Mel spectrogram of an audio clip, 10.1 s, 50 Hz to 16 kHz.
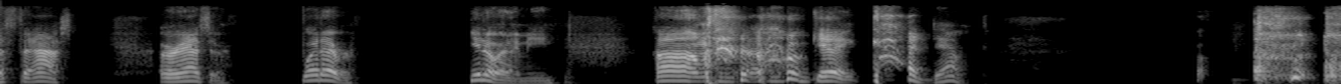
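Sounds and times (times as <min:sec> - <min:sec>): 
speech: 0:00.0 - 0:00.6, 0:01.2 - 0:02.7, 0:03.5 - 0:07.3
man coughing into microphone: 0:05.2 - 0:06.0, 0:06.6 - 0:06.9, 0:09.4 - 0:10.0.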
